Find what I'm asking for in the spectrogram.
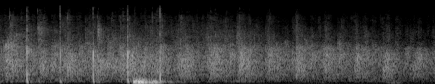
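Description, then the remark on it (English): A crowd applauds the volunteers who held a Valentine's Day event, a dense patter of many hands clapping at an even level, with a few sharper individual claps standing out near the start. “Let's give them a round of applause, because that was nice.”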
